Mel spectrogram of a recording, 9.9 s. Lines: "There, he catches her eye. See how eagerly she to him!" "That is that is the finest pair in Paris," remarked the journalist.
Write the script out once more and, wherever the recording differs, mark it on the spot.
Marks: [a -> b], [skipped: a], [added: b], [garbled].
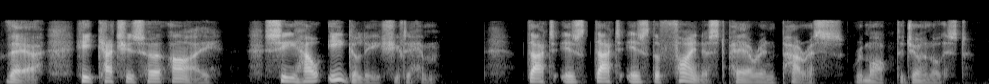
"There, he catches her eye. See how eagerly she to him!" "That is that is the finest pair in Paris," remarked the journalist.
